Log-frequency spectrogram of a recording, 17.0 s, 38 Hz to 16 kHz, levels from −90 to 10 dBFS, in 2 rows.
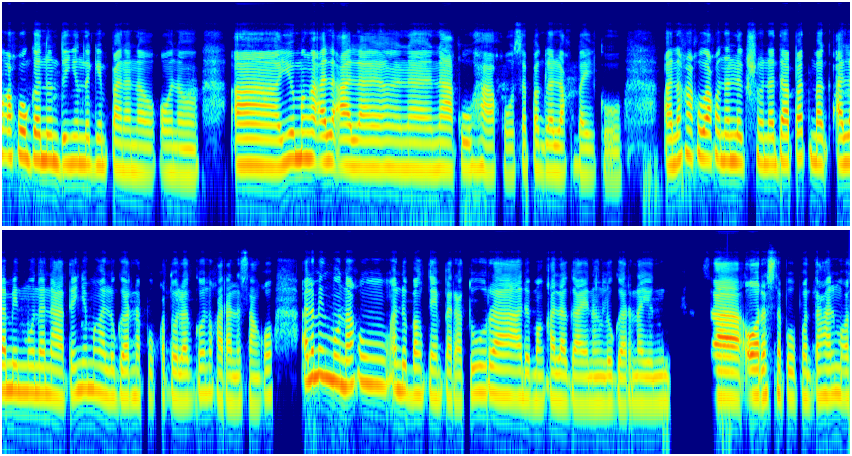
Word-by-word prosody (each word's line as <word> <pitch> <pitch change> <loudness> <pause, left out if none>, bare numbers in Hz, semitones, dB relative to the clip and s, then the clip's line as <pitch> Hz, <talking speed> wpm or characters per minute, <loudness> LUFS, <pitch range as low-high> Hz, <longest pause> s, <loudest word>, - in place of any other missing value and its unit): ako, 245 -1 +4
gano'n 225 -1 +4
din 205 0 -1
'yung 205 - 0
naging 200 0 -4
pananaw 170 -5 -3
ko, 165 -1 -5
'no. 155 -1 -5 0.3
Ah, 200 -1 +4
'yung 230 +4 +2
mga 235 -2 +4
alaala 195 -3 +3 0.4
na 180 0 -2 0.2
nakuha 180 -1 -2
ko, 155 -1 -9
sa 175 +2 -9
paglalakbay 165 -2 -3
ko, 70 0 -10 0.4
ah, 195 - +2
nakakuha 235 +1 +3
ako 245 - 0
ng 220 0 +2
leksyon 210 0 -3
na 205 - 0
dapat 230 +3 +2
mag 205 -4 0
alamin 210 0 +2
muna 200 -1 -1
natin 190 +3 -3
'yung 220 -1 -2
mga 200 - -2
lugar 180 -1 -3
na 175 -1 -8
pu 170 - -10
katulad 165 0 -4
ko, 195 +2 -6
'no, 200 - -10
karanasan 155 -2 -5
ko, 180 +5 -6 0.3
alamin 305 +2 +5
muna 255 -4 +4
kung 250 -3 -1
ano 220 -1 0
bang 190 0 -3
temperatura, 185 +1 -2
ano 170 - -3
bang 160 -1 -7
kalagayan 155 -3 -3
ng 150 - -4
lugar 150 -1 -4
na 155 - -4
'yon 150 +1 -4 0.4
sa 175 -2 +7
oras 185 +1 +4
na 195 - -1
pupuntahan 180 +1 -4
mo, 180 -3 -3
190 Hz, 200 wpm, -20 LUFS, 170-210 Hz, 0.4 s, sa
